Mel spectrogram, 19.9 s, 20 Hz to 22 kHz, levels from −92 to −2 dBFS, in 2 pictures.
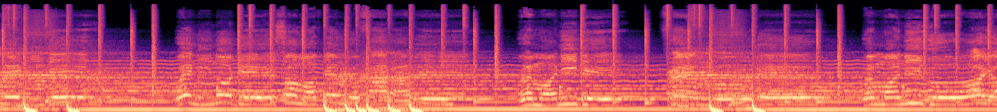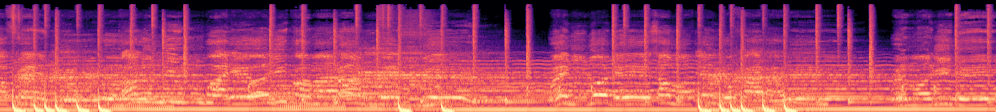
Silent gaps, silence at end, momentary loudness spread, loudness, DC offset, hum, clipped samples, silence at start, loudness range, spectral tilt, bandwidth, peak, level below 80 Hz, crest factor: none; 0 s; 5 LU; -11 LUFS; under 0.1%; none; under 0.1%; 0 s; 2 LU; -5.5 dB/octave; 19.5 kHz; 0 dBFS; -16 dBFS; 10 dB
